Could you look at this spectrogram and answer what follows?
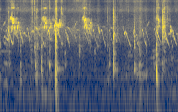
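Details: A group of dakhni teetar (francolin) chicks gives steady high, thin peeps sliding downward, with two sharp knocks standing out among the calls.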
